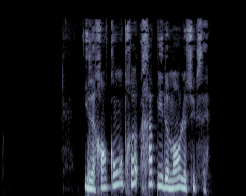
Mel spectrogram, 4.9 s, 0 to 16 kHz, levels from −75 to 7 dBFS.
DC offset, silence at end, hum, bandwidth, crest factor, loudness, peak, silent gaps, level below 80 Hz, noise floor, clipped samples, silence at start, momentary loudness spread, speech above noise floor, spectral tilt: under 0.1%; 0.8 s; none; 11.5 kHz; 16 dB; -16 LUFS; -2 dBFS; none; -52 dBFS; -67 dBFS; under 0.1%; 1.7 s; 9 LU; 51 dB; -5.5 dB/octave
